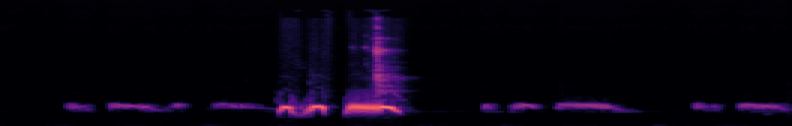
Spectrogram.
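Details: Spotted dove with a thổ voice giving the cúc đinh calling coo: mostly soft, low, separated coos, with one loud pair of hollow hoots near the middle accompanied by a brief sharp click.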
